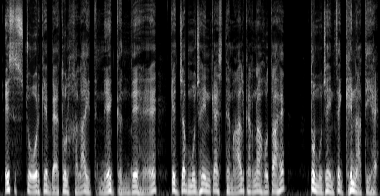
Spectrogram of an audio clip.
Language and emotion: Urdu, disgusted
